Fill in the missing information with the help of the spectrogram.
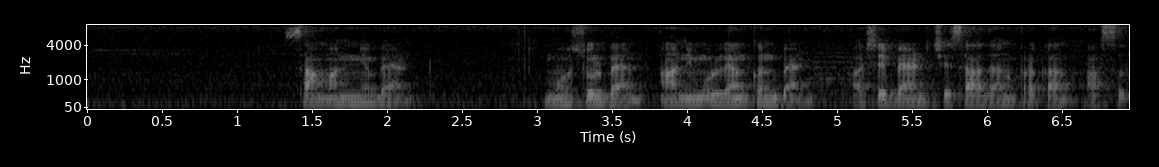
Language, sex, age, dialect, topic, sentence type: Marathi, male, 18-24, Southern Konkan, banking, statement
